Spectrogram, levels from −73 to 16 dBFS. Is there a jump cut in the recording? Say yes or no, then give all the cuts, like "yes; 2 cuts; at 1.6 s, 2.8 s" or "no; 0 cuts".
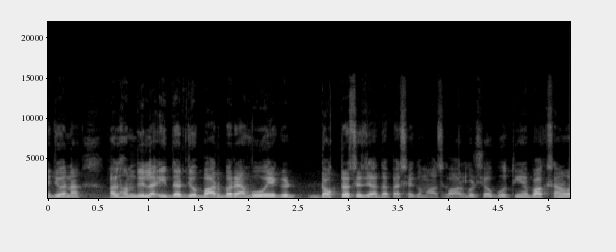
yes; 1 cut; at 4.0 s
